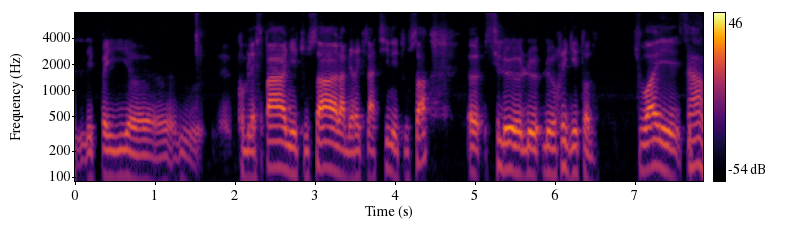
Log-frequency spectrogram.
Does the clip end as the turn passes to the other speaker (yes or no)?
no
